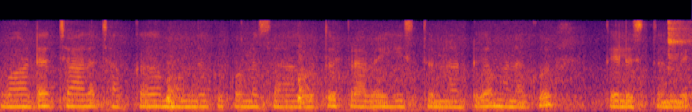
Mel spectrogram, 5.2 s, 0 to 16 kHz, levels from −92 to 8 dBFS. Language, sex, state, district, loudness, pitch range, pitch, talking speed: Telugu, female, Telangana, Karimnagar, -17 LUFS, 190-200 Hz, 195 Hz, 90 wpm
